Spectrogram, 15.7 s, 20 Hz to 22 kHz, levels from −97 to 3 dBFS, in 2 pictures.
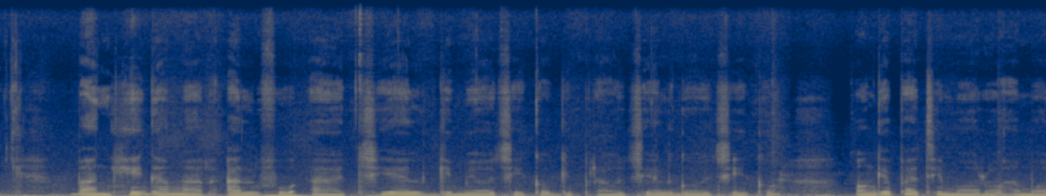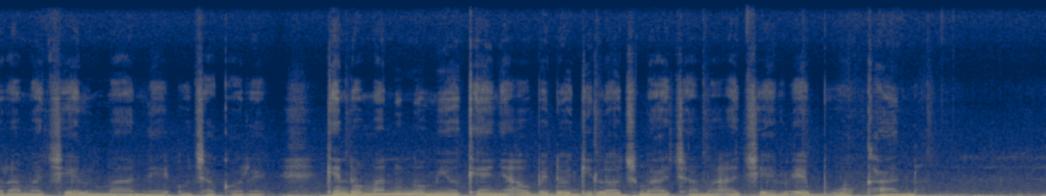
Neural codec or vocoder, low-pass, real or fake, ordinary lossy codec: none; none; real; none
